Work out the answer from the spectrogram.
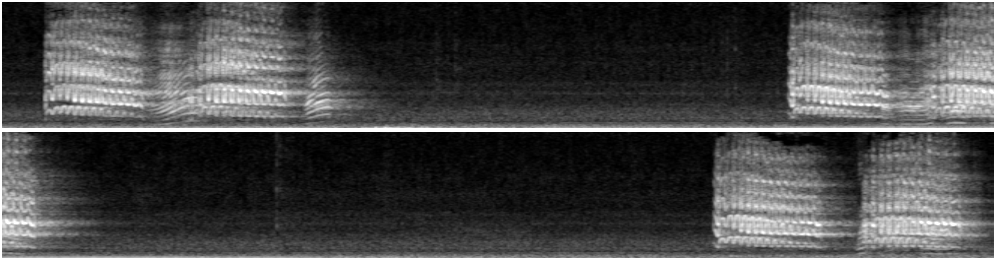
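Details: Pet Alexandrine parakeet delivers three bursts of doubled, harsh squawks, each pair separated by several seconds of low hum and quiet room sound.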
